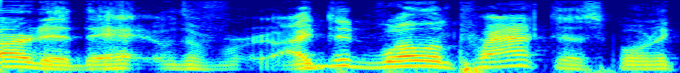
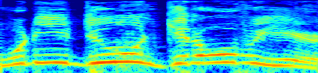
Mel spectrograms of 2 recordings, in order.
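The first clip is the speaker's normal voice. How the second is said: high, loud teammates calling him over; players yelling; 12 semitones higher, 4 dB louder than usual. Retold or imitated. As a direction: shout him back to the huddle. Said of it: "the players are going".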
